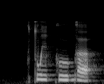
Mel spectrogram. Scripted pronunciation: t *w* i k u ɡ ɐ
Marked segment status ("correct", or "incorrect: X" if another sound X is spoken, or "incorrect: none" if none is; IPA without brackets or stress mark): correct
